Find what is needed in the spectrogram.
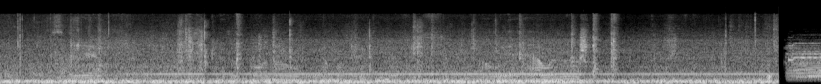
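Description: Airliner cabin noise while the plane moves on the ground: a steady low rumble with a constant whine, light clicks and faint voices. Near the end it cuts off suddenly and keyboard music begins.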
